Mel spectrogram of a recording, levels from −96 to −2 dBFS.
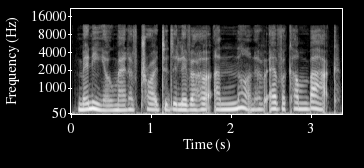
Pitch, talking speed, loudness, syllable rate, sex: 210 Hz, 245 wpm, -16 LUFS, 5.7 syllables/s, female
